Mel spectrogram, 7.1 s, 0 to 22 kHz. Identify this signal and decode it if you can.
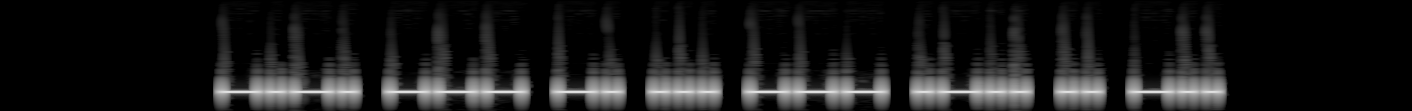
Morse code, heard as a keyed tone, about 19 wpm, 700 Hz. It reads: CONSOLID
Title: Build A Word - 4 Letters At A Time - 11-Letter Words - 20wpm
